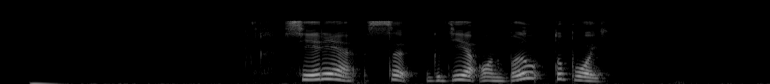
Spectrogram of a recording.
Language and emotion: Russian, neutral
